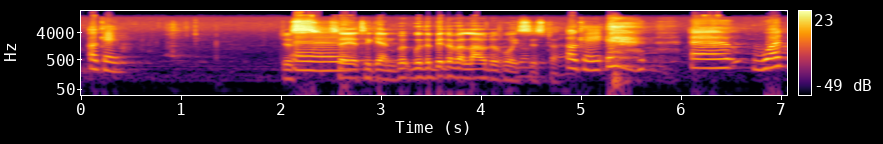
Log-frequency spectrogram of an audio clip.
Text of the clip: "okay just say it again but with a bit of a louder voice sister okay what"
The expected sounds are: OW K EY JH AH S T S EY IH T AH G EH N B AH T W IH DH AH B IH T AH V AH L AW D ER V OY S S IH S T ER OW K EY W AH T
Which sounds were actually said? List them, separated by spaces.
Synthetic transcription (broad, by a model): OW K EY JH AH S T S EY IH T AH G EH N B AH T W IH DH AH B IH T AH V AH L AW D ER V OY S S IH S T ER OW K EY W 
